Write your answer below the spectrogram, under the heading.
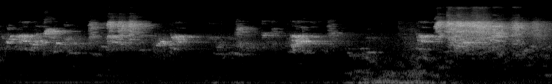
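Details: Warbling, squeaky chirps from pet budgerigars feeding and playing come in short rapid phrases, followed by a soft rustle and a loud, dense, high scratchy chatter toward the end.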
